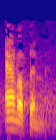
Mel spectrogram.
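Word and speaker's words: anothen: It can be pronounced something like anathen. Anathen.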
